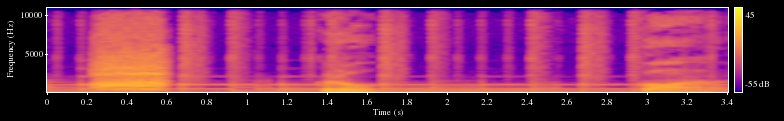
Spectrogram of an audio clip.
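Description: Three harsh, grating caws spaced about a second apart, each a hoarse burst, over steady background music.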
